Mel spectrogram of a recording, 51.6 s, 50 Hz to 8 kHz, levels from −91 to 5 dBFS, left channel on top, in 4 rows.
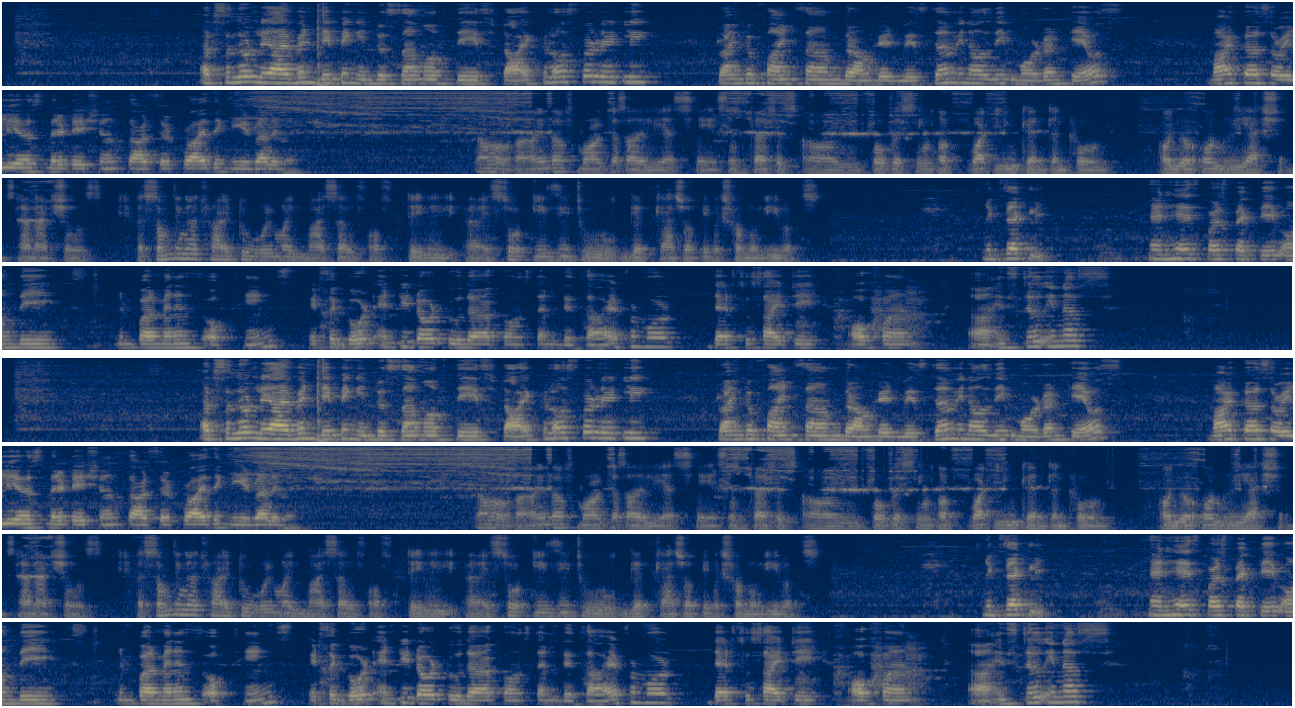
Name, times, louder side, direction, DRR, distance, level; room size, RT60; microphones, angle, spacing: voice 1, 0.1-0.5 2.0-6.6 7.2-11.2 12.1-18.2 20.1-20.8 21.1-21.9 26.0-26.3 35.0-35.2 35.6-36.3 36.8-37.0 37.3-39.3 39.9-45.5 45.9-48.0 48.4-49.8, right 3 dB, 20° right, 0.5 m, -33 dB
voice 2, 17.6-24.0 24.5-26.8 27.2-34.0 41.8-41.9, equal, 5° right, 1.0 m, -43 dB
14.0 x 9.3 x 3.8 m
head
